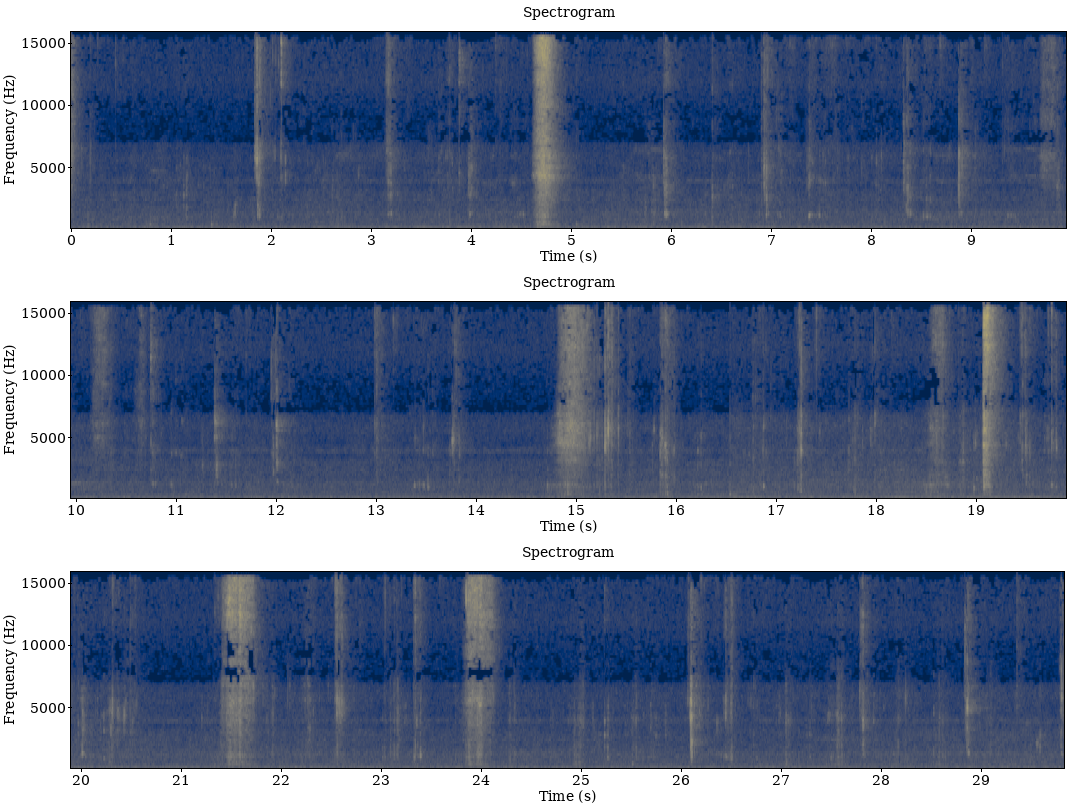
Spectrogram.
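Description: A person chewing and slurping fried noodles at close range, with wet mouth smacks and short sharp clicks scattered throughout. A steady low hum runs underneath.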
